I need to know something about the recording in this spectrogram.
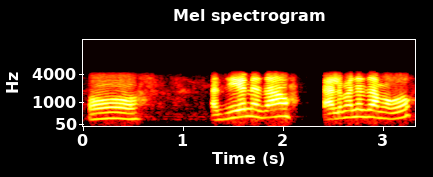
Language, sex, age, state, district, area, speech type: Assamese, female, 45-60, Assam, Lakhimpur, rural, conversation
